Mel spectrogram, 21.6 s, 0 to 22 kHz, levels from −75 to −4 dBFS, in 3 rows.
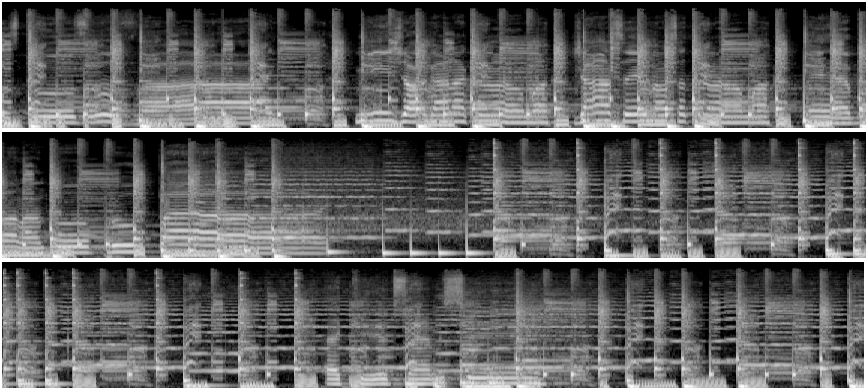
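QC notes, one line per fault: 0.52–21.49 s, clock drift buffer slips: a click recurs every 1.31 s, about fifteen times across this span, likely because two devices' clocks disagree by a few hundred ppm. The buffer between them slowly drifts until a tiny block of roughly fifteen samples is dropped or repeated. Each slip breaks waveform continuity as a brief step or glitch. A spectrogram shows evenly spaced thin vertical broadband lines.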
